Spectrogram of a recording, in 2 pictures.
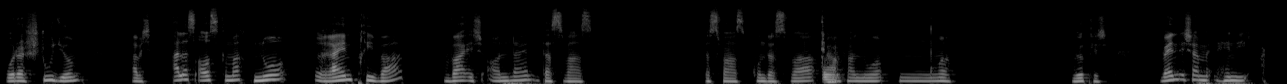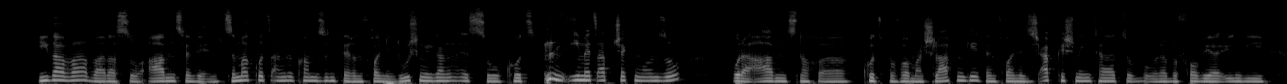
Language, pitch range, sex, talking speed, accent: German, 135-175 Hz, male, 160 wpm, German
